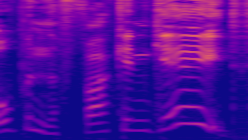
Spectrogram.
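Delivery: put-on very high, shrill, raging, angry scream. Retelling how someone at the gate confronted a security guard, imitating someone screaming. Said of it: "he's like screaming at some security guard".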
